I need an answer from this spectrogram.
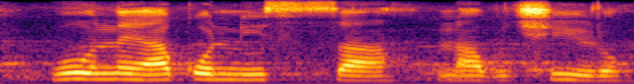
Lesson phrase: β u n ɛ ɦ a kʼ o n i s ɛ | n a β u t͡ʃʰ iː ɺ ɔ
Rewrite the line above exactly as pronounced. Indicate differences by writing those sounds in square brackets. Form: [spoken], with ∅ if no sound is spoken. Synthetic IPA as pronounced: β u n ɛ ɦ a kʼ o n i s [a] | n a β u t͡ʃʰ iː ɺ ɔ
